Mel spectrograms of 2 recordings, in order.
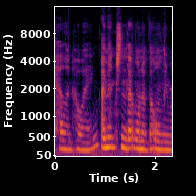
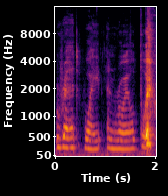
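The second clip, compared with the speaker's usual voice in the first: loud, breaking into laughter at the end; barely straight face; 9 dB louder, slower than usual. Real, not acted. Vlogger reads out book title, cracking up. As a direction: try to keep a straight face and fail. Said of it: "can't say with a straight face".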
